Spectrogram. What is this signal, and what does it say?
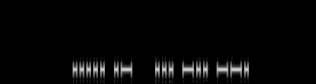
Morse code, heard as a keyed tone, about 34 wpm, 700 Hz. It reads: 5A SDG
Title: Field Day Exchanges Encore - 35wpm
